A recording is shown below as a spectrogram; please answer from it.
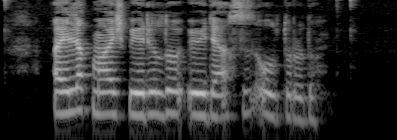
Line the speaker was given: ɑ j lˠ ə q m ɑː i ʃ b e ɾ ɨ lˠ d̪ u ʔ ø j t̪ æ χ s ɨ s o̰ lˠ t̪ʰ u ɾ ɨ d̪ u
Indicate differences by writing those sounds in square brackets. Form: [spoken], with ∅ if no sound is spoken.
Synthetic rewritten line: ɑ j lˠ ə q m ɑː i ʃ b e ɾ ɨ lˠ d̪ u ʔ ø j [d̪] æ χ s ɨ [z] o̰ lˠ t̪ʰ u ɾ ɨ d̪ u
